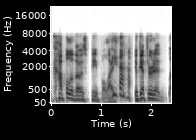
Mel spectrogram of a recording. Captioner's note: laugh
